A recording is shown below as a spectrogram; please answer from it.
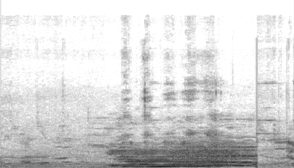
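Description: A cow lets out a loud, drawn-out moo close by at a cattle market in Valliyoor, Tirunelveli, with faint background noise before and a sharp knock near the end.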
